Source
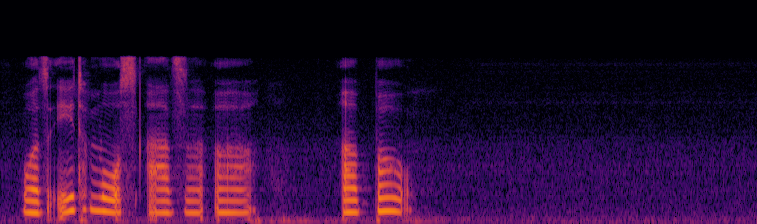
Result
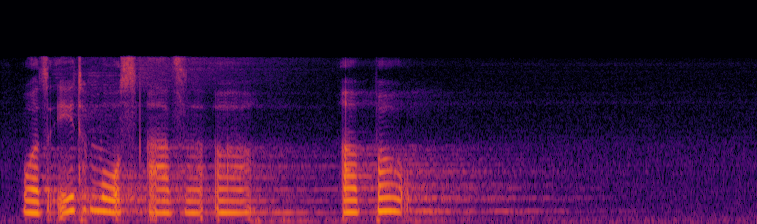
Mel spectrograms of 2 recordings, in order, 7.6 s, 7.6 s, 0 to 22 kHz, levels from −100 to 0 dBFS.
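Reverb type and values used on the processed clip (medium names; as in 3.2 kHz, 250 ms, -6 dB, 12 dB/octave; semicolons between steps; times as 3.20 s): plate-style reverb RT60 4.2 s, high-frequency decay 1×, pre-delay 75 ms, DRR 13.5 dB; trim +2 dB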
